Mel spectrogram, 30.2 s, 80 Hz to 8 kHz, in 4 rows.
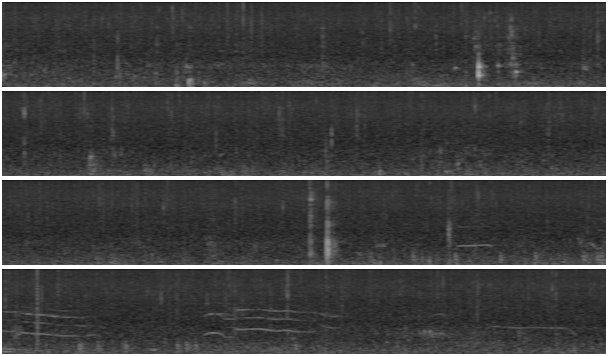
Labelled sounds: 20.8	21.2	killer whale, Bigg's (transient), 0.78 to 0.84 kHz
22.8	23.6	killer whale, Bigg's (transient), 0.78 to 1.7 kHz
25.2	26.5	killer whale, Bigg's (transient), 0.78 to 2.1 kHz
27.9	28.2	killer whale, Bigg's (transient), 0.78 to 0.94 kHz
28.9	29.2	killer whale, Bigg's (transient), 0.94 to 1.0 kHz

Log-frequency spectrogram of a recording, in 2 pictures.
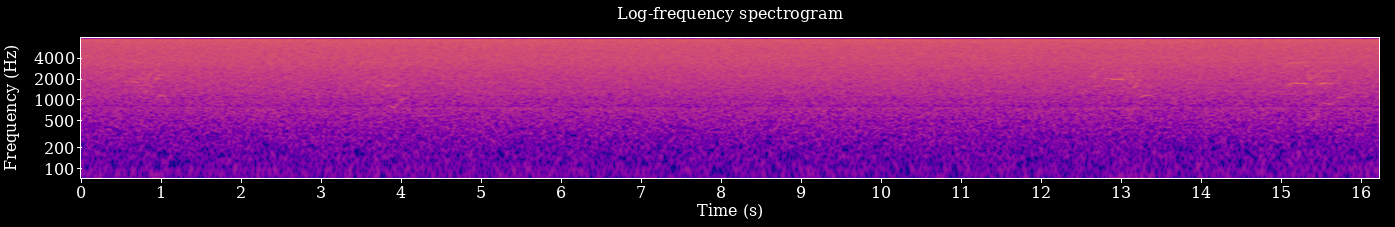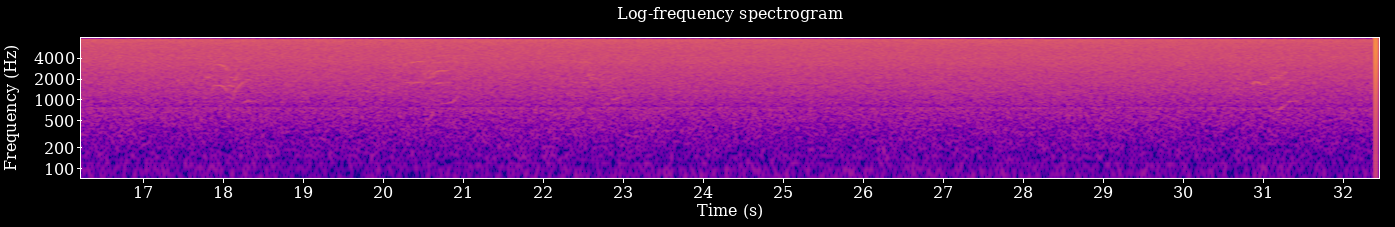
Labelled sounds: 15.1	15.4	killer whale, offshore, 1.6 to 1.9 kHz
20.6	20.9	killer whale, offshore, 2.3 to 2.7 kHz
30.9	31.5	killer whale, offshore, 0.80 to 1.9 kHz

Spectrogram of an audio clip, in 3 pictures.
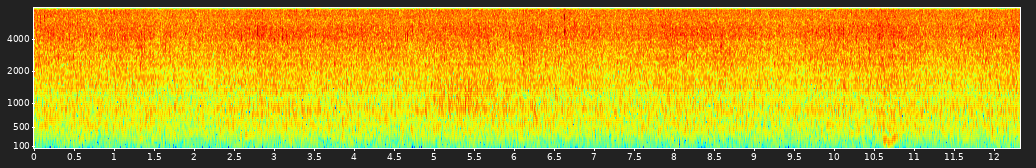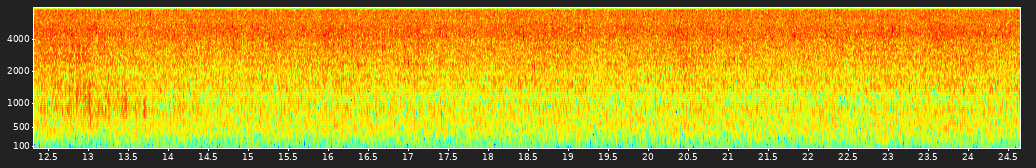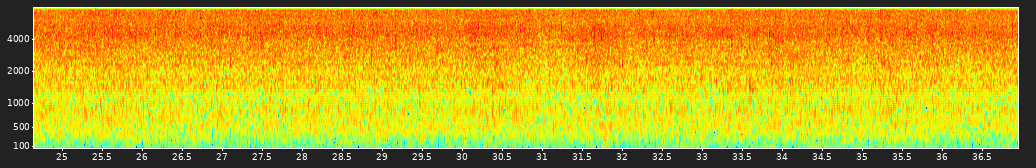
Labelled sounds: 12.8	13.1	sound from a nearby beach, 1.0 to 1.3 kHz

